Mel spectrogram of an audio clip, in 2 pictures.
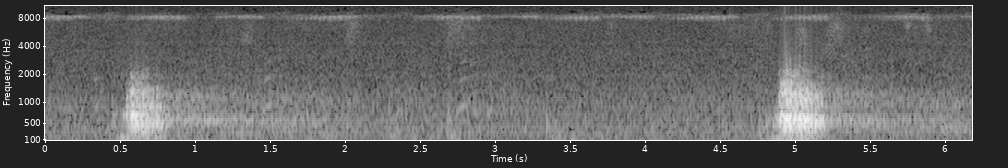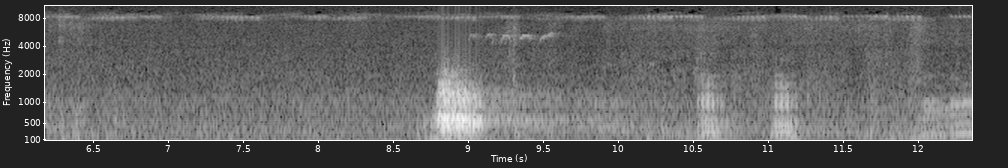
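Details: Greater kudu giving its characteristic bark alarm call in Kruger National Park: three loud, short, hoarse barks spaced about four seconds apart, followed by a few fainter sounds against a quiet background with a steady high hiss.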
